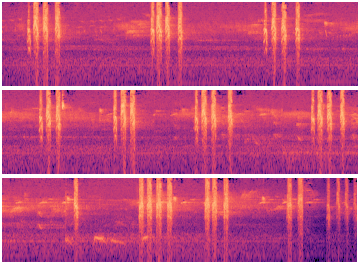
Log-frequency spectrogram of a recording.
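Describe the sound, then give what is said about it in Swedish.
Grating, chattering calls of a thrush, a cousin of the blackbird, flying between trees. Many short bursts of rapid, harsh notes repeat at fairly regular intervals, loud over a faint background. “Och så flyger den mellan träden med ett hiskeligt läte. Ja. För den är inte lika, låter inte lika vackert som sin kusin koltrasten. Nej, det gör den inte, nej. Den låter så här.”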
